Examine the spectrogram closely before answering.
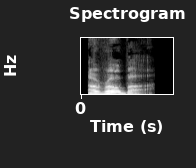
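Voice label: "arroba", British English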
